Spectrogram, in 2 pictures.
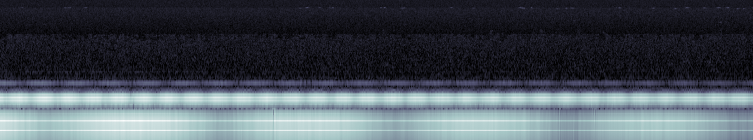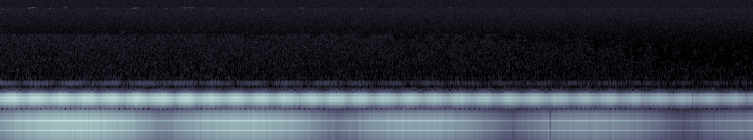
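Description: A singing bowl ringing out: a low hum and a clear higher tone held together with a slight regular wobble, slowly fading.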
